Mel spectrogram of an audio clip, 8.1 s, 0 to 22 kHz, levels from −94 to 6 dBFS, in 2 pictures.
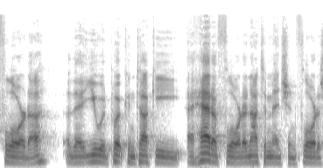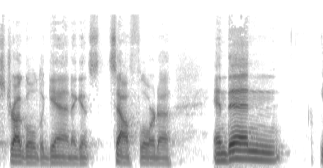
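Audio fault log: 1.56 s, compressed frames skipped: just after "that you would put", about one 23.2 ms frame is lost, so the speech jumps ahead about 20 ms.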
